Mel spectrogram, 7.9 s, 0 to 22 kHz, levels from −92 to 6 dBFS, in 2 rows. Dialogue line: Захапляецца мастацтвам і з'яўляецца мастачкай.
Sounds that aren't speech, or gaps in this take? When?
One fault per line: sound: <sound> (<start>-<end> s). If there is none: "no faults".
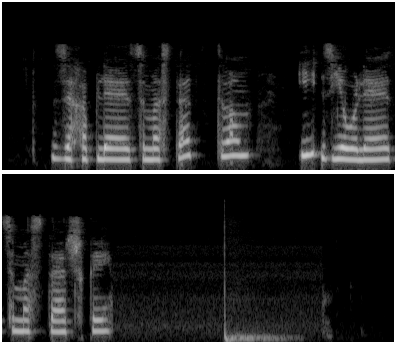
sound: thud (6.1-7.0 s)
